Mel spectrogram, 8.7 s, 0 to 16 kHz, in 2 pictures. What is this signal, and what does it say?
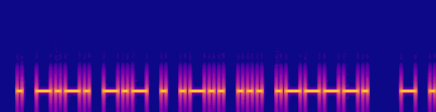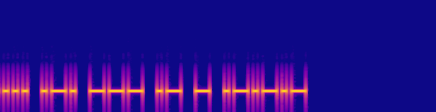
Morse code, heard as a keyed tone, about 25 wpm, 700 Hz. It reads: ECKELS' THROAT.
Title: A Sound Of Thunder 25wpm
